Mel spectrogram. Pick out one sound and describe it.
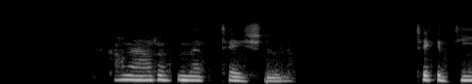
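A woman speaks calmly, reading out.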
